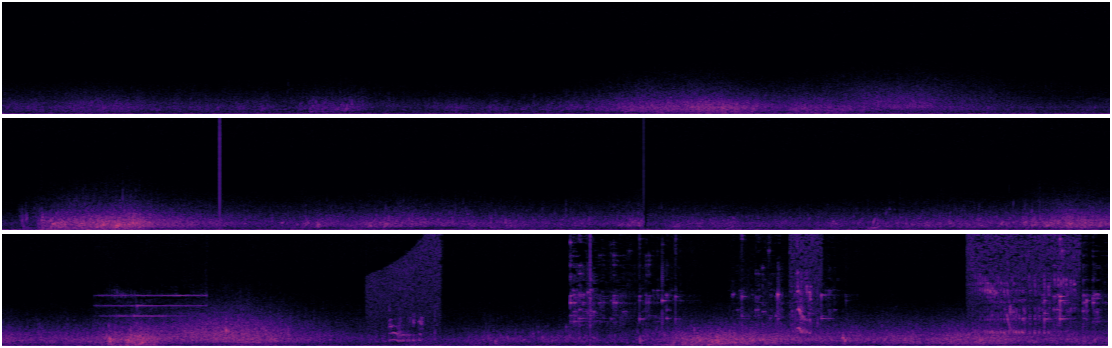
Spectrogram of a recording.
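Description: Ambient drone soundtrack: a steady deep rumble with slow swelling whooshes every few seconds, and faint high crackles near the end.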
